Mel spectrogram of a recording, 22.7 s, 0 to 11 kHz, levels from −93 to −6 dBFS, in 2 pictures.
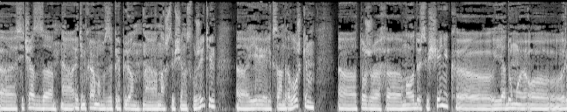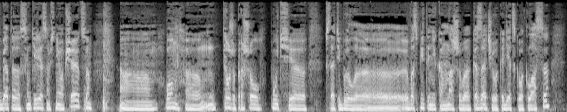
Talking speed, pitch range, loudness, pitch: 85 wpm, 105-120 Hz, -14 LUFS, 110 Hz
